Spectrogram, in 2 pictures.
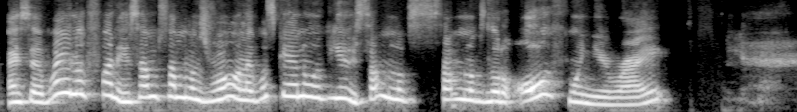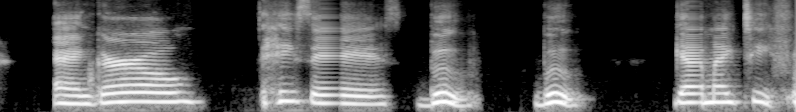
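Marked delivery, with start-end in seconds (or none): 0.4-5.0 much higher, baffled questioning; incredulous. Retold or imitated. Daughter pressing her father about his face, baffled and high. 9.1-11.9 mock mumbling old man asking for his teeth; a light take on Dad calling his wife; imitating Dad. Father calling to his wife for his teeth, lightly imitated.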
